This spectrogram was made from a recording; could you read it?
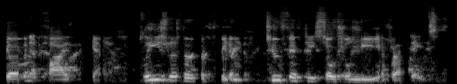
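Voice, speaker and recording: Man, outdoor loudspeaker announcement, distant, slightly high voice, very sing-song, formal, repetitive. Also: big pitch swings, fairly quick. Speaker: fairground announcer. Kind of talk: recorded public announcement. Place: outdoor fairground. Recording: distant loudspeaker heard from far off.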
